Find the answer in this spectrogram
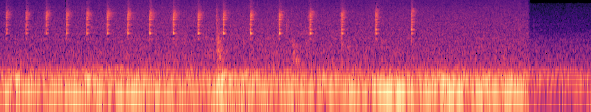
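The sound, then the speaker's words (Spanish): A fish makes sound by releasing air bubbles from the rear of its intestine. Many sharp, high ticks follow one another at a steady, quick pace over a low rumbling background, then stop shortly before the end. “ese sonido lo realiza con burbujas de aire que salen de su intestino, de la parte posterior. O sea, gases.”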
